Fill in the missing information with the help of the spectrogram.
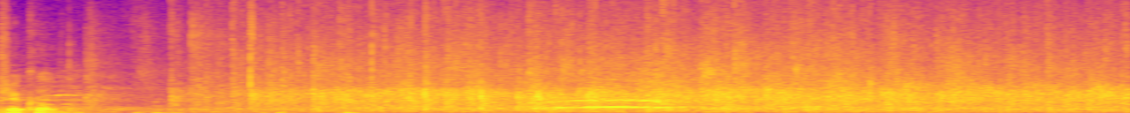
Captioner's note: cheers and applause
